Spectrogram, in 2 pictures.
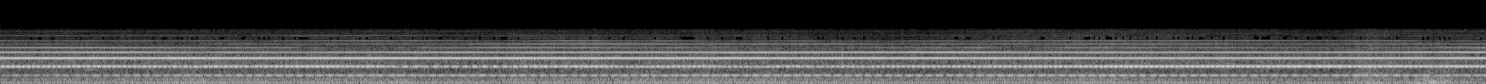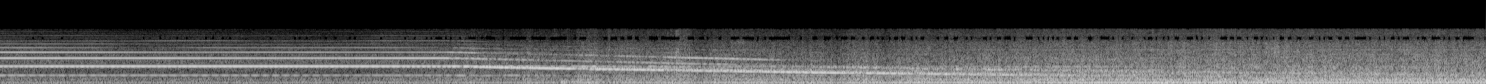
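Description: Civil-defence siren sounding the all-clear (Entwarnung): one steady, unbroken tone, the signal that the danger is over. About two-thirds of the way in, the pitch falls away over several seconds as the siren winds down.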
